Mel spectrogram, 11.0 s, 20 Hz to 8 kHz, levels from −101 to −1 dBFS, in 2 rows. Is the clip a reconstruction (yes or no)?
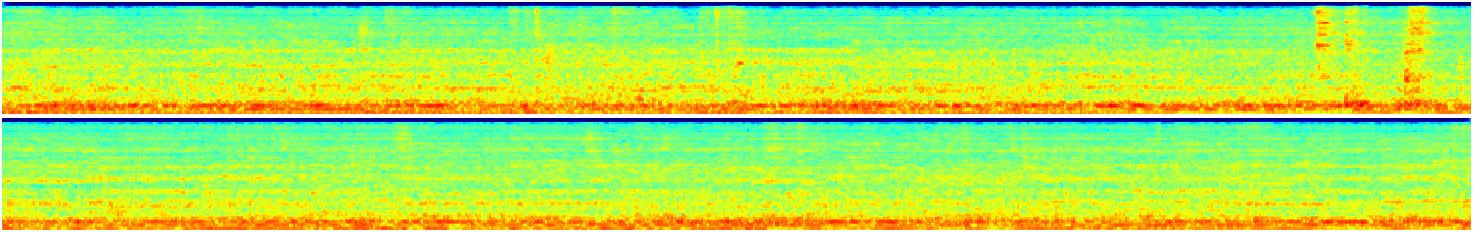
yes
